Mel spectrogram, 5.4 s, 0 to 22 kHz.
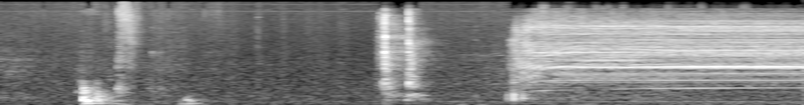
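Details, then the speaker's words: Pentium 200 MMX Windows 98SE PC at power-on: a few clicks, then a loud, steady buzzing whir that holds; the floppy drive is making the abnormal noise. "noisy well look at that well looking good so far it's literally the floppy making all that noise"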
